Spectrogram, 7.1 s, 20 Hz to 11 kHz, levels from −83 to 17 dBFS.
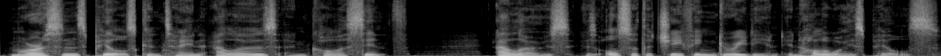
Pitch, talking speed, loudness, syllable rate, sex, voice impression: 175 Hz, 125 wpm, -19 LUFS, 4.3 syllables/s, female, very feminine, slightly old, slightly thin, slightly tensed, slightly weak, slightly dark, slightly soft, clear, slightly fluent, raspy, slightly cool, intellectual, slightly refreshing, sincere, very calm, slightly friendly, slightly reassuring, unique, elegant, sweet, lively, slightly kind, slightly strict, slightly intense, slightly modest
